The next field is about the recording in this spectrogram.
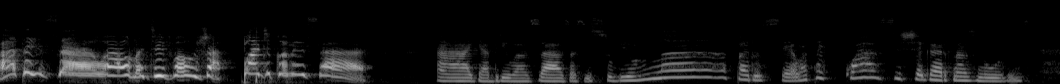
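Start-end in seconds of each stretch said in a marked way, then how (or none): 0.0-3.7 very loud, very high, shrill swooping shout. Narrator reading an eagle calling out to the turtle on its back, shouted. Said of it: "Depois gritou assim".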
